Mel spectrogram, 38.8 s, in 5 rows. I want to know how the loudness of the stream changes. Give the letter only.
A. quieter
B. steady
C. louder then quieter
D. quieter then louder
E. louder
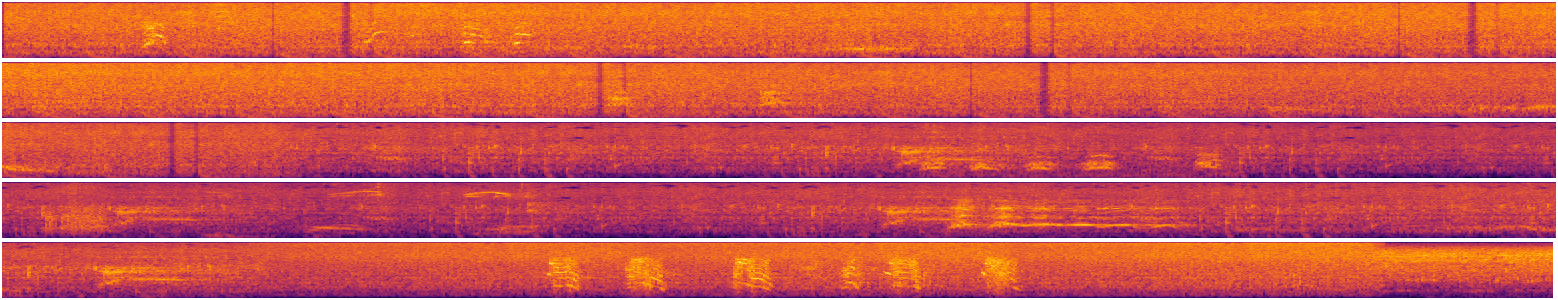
D.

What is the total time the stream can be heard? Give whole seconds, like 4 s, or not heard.
39 s.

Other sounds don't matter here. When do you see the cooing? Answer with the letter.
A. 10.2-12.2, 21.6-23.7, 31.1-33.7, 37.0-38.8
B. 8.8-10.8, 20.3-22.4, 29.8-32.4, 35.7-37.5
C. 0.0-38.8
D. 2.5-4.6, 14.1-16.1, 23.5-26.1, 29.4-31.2
D.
